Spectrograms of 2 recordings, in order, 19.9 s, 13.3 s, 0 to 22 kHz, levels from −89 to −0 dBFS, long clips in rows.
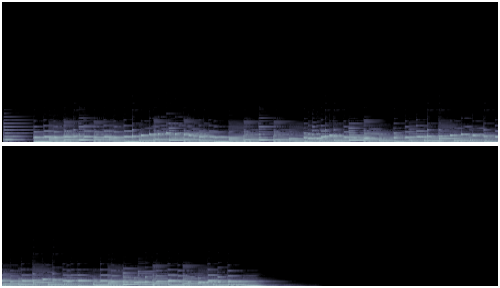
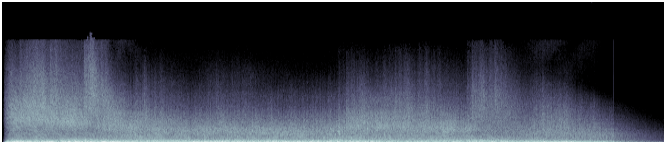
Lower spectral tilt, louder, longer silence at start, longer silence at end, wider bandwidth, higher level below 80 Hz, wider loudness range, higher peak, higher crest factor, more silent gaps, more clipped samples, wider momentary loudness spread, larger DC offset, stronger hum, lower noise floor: first, -11 dB/octave vs -5.5 dB/octave; second, -33 LUFS vs -19 LUFS; about the same, 0.05 s vs 0.05 s; first, 4.45 s vs 0.4 s; second, 4.3 kHz vs 16 kHz; second, -50 dBFS vs -26 dBFS; about the same, 4 LU vs 5 LU; second, -18 dBFS vs -4 dBFS; about the same, 16 dB vs 16 dB; neither; neither; second, 4 LU vs 7 LU; neither; neither; first, under -90 dBFS vs -44 dBFS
